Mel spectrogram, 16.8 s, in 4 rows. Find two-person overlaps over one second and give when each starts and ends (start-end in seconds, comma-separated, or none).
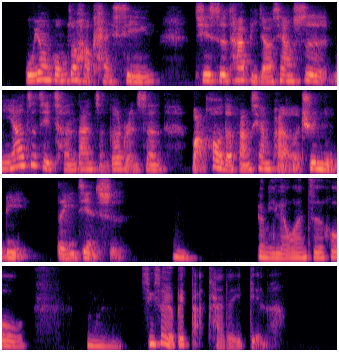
none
